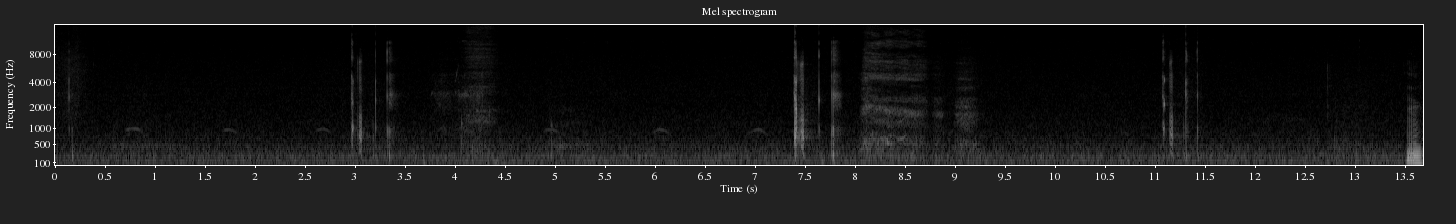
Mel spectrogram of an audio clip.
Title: Baby vs Hiccups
